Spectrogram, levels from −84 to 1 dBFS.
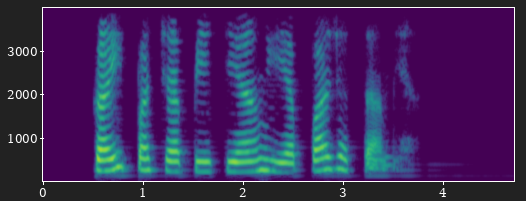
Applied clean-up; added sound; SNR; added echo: neural mask model DeepFilterNet 3.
